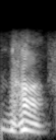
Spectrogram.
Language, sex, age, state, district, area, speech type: Assamese, male, 18-30, Assam, Majuli, urban, conversation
